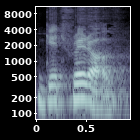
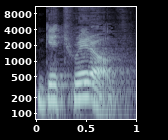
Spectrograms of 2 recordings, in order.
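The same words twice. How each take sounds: The two takes are said the same way.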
